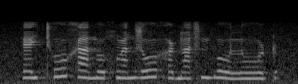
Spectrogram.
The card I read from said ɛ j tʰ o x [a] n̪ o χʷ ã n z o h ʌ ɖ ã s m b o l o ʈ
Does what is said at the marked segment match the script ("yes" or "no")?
yes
